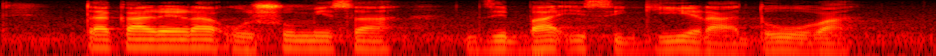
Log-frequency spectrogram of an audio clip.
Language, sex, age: Venda, male, 19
